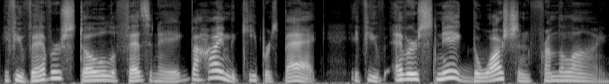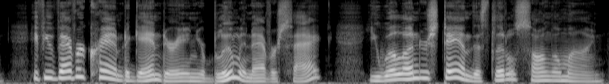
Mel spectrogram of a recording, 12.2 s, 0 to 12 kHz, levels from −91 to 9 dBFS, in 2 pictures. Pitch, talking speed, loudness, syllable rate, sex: 180 Hz, 185 wpm, -18 LUFS, 5.3 syllables/s, female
